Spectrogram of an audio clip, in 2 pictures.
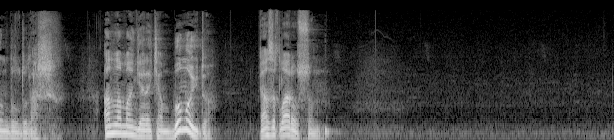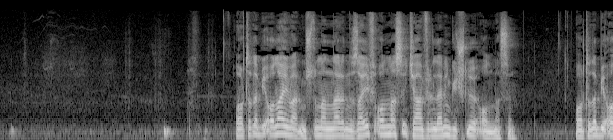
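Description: A man speaks with animation into a microphone, with pauses.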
